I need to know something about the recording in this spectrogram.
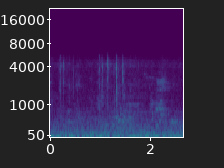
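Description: Pencils rattle in a case.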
